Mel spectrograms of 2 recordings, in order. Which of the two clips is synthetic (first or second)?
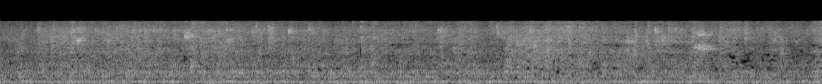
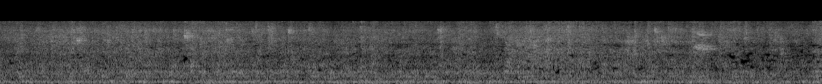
second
